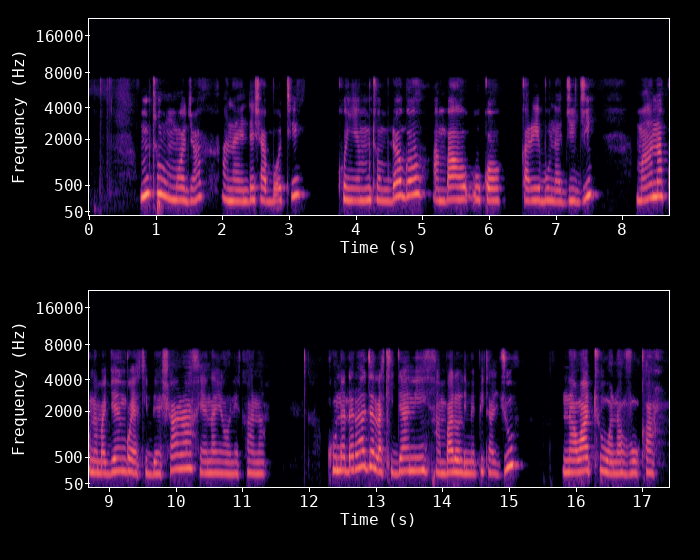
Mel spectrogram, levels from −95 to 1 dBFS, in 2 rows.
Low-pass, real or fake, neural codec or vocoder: 7.2 kHz; fake; codec, 44.1 kHz, 7.8 kbps, DAC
